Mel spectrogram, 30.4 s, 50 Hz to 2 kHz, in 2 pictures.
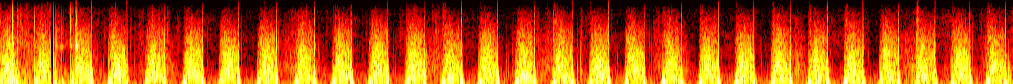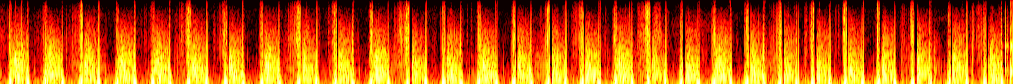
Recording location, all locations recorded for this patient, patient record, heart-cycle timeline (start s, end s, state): tricuspid valve (TV)
aortic valve (AV)+pulmonary valve (PV)+tricuspid valve (TV)+mitral valve (MV)
#Age: Child
#Sex: Male
#Height: 92.0 cm
#Weight: 10.9 kg
#Pregnancy status: False
#Murmur: Present
#Murmur locations: aortic valve (AV)+mitral valve (MV)+pulmonary valve (PV)+tricuspid valve (TV)
#Most audible location: tricuspid valve (TV)
#Systolic murmur timing: Holosystolic
#Systolic murmur shape: Diamond
#Systolic murmur grading: III/VI or higher
#Systolic murmur pitch: High
#Systolic murmur quality: Harsh
#Diastolic murmur timing: nan
#Diastolic murmur shape: nan
#Diastolic murmur grading: nan
#Diastolic murmur pitch: nan
#Diastolic murmur quality: nan
#Outcome: Abnormal
#Campaign: 2014 screening campaign
0.00	1.10	unannotated
1.10	1.24	S1
1.24	1.32	systole
1.32	1.42	S2
1.42	1.64	diastole
1.64	1.78	S1
1.78	1.86	systole
1.86	1.96	S2
1.96	2.18	diastole
2.18	2.32	S1
2.32	2.42	systole
2.42	2.52	S2
2.52	2.76	diastole
2.76	2.88	S1
2.88	2.98	systole
2.98	3.08	S2
3.08	3.30	diastole
3.30	3.44	S1
3.44	3.54	systole
3.54	3.62	S2
3.62	3.88	diastole
3.88	4.02	S1
4.02	4.10	systole
4.10	4.20	S2
4.20	4.44	diastole
4.44	4.56	S1
4.56	4.68	systole
4.68	4.76	S2
4.76	5.00	diastole
5.00	5.14	S1
5.14	5.22	systole
5.22	5.32	S2
5.32	5.54	diastole
5.54	5.68	S1
5.68	5.78	systole
5.78	5.86	S2
5.86	6.10	diastole
6.10	6.24	S1
6.24	6.32	systole
6.32	6.42	S2
6.42	6.64	diastole
6.64	6.78	S1
6.78	6.88	systole
6.88	6.98	S2
6.98	7.18	diastole
7.18	7.32	S1
7.32	7.42	systole
7.42	7.52	S2
7.52	7.74	diastole
7.74	7.90	S1
7.90	7.98	systole
7.98	8.06	S2
8.06	8.30	diastole
8.30	8.42	S1
8.42	8.54	systole
8.54	8.64	S2
8.64	8.86	diastole
8.86	8.98	S1
8.98	9.08	systole
9.08	9.18	S2
9.18	9.38	diastole
9.38	9.50	S1
9.50	9.62	systole
9.62	9.70	S2
9.70	9.94	diastole
9.94	10.06	S1
10.06	10.18	systole
10.18	10.28	S2
10.28	10.50	diastole
10.50	10.62	S1
10.62	10.74	systole
10.74	10.84	S2
10.84	11.04	diastole
11.04	11.18	S1
11.18	11.28	systole
11.28	11.36	S2
11.36	11.58	diastole
11.58	11.72	S1
11.72	11.82	systole
11.82	11.92	S2
11.92	12.14	diastole
12.14	12.26	S1
12.26	12.38	systole
12.38	12.46	S2
12.46	12.68	diastole
12.68	12.80	S1
12.80	12.90	systole
12.90	13.00	S2
13.00	13.20	diastole
13.20	13.34	S1
13.34	13.44	systole
13.44	13.52	S2
13.52	13.74	diastole
13.74	13.88	S1
13.88	14.00	systole
14.00	14.08	S2
14.08	14.28	diastole
14.28	14.40	S1
14.40	14.50	systole
14.50	14.60	S2
14.60	14.80	diastole
14.80	14.94	S1
14.94	15.06	systole
15.06	15.14	S2
15.14	15.34	diastole
15.34	15.48	S1
15.48	15.58	systole
15.58	15.66	S2
15.66	15.86	diastole
15.86	16.00	S1
16.00	16.10	systole
16.10	16.18	S2
16.18	16.38	diastole
16.38	16.52	S1
16.52	16.64	systole
16.64	16.72	S2
16.72	16.94	diastole
16.94	17.08	S1
17.08	17.18	systole
17.18	17.28	S2
17.28	17.48	diastole
17.48	17.60	S1
17.60	17.72	systole
17.72	17.80	S2
17.80	18.00	diastole
18.00	18.14	S1
18.14	18.26	systole
18.26	18.36	S2
18.36	18.56	diastole
18.56	18.68	S1
18.68	18.80	systole
18.80	18.90	S2
18.90	19.10	diastole
19.10	19.24	S1
19.24	19.34	systole
19.34	19.44	S2
19.44	19.66	diastole
19.66	19.78	S1
19.78	19.90	systole
19.90	20.00	S2
20.00	20.20	diastole
20.20	20.32	S1
20.32	20.46	systole
20.46	20.54	S2
20.54	20.74	diastole
20.74	20.88	S1
20.88	20.98	systole
20.98	21.08	S2
21.08	21.28	diastole
21.28	21.40	S1
21.40	21.54	systole
21.54	21.64	S2
21.64	21.84	diastole
21.84	21.96	S1
21.96	22.08	systole
22.08	22.16	S2
22.16	22.36	diastole
22.36	22.50	S1
22.50	22.60	systole
22.60	22.70	S2
22.70	22.88	diastole
22.88	23.00	S1
23.00	23.12	systole
23.12	23.22	S2
23.22	23.40	diastole
23.40	23.50	S1
23.50	23.64	systole
23.64	23.72	S2
23.72	23.90	diastole
23.90	24.04	S1
24.04	24.14	systole
24.14	24.24	S2
24.24	24.42	diastole
24.42	24.54	S1
24.54	24.64	systole
24.64	24.72	S2
24.72	24.90	diastole
24.90	25.00	S1
25.00	25.14	systole
25.14	25.24	S2
25.24	25.40	diastole
25.40	25.50	S1
25.50	25.62	systole
25.62	25.72	S2
25.72	25.90	diastole
25.90	26.02	S1
26.02	26.12	systole
26.12	26.20	S2
26.20	26.38	diastole
26.38	26.50	S1
26.50	26.60	systole
26.60	26.70	S2
26.70	26.86	diastole
26.86	26.98	S1
26.98	27.10	systole
27.10	27.20	S2
27.20	27.36	diastole
27.36	27.48	S1
27.48	27.60	systole
27.60	27.70	S2
27.70	27.86	diastole
27.86	27.98	S1
27.98	28.10	systole
28.10	28.18	S2
28.18	28.34	diastole
28.34	28.48	S1
28.48	28.58	systole
28.58	28.68	S2
28.68	28.86	diastole
28.86	29.00	S1
29.00	29.12	systole
29.12	29.20	S2
29.20	29.42	diastole
29.42	29.54	S1
29.54	29.66	systole
29.66	29.76	S2
29.76	29.96	diastole
29.96	30.40	unannotated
